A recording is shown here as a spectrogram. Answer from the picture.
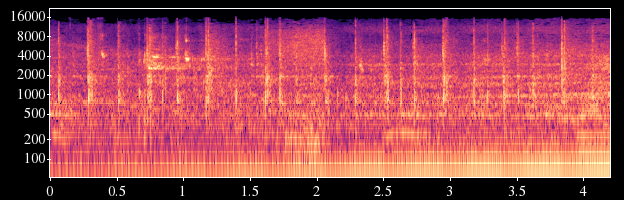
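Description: Tennis rally on a hard court: sharp racket strikes on the ball among quick footsteps, over a low crowd murmur that grows louder toward the end.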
